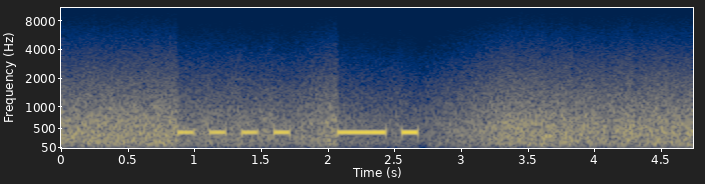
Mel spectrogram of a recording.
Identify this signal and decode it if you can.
Morse code, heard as a keyed tone, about 10 wpm, 400 Hz, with radio static and a narrow filter. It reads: HN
